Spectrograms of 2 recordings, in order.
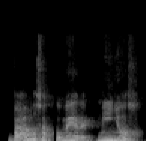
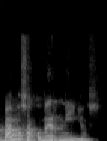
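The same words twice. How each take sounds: First: There is a pause before the last word. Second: There is no pause before the last word. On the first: The children are being told it is time to eat. "en el primero le estamos diciendo a los niños que vamos a comer" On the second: The children are what will be eaten. "En el segundo estamos diciendo que lo que vamos a comer son niños"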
